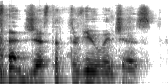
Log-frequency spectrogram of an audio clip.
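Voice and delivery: slow, stretched politician parody; Donald Trump impression. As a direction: draw out the words in mock-presidential style. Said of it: "That's my Donald Trump impression".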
